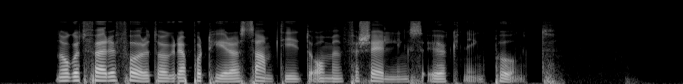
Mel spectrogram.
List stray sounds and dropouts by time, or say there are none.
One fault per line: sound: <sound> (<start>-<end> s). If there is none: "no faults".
no faults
